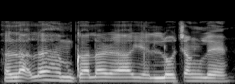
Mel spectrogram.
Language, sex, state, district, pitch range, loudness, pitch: Wancho, male, Arunachal Pradesh, Longding, 155-170 Hz, -14 LUFS, 165 Hz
